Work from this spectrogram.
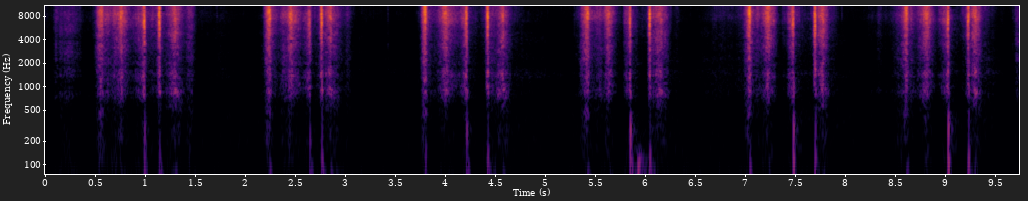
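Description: A white polystyrene foam packaging block is held upright while a gloved fingertip scratches its side. Six separate bursts of dry, squeaky, bright scratching come in short clusters of quick strokes, with brief quiet gaps between them.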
